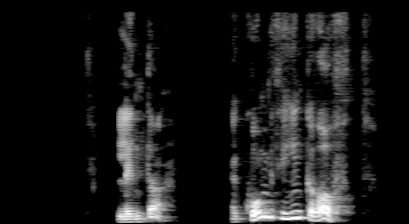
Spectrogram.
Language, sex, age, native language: Icelandic, male, 40-49, Icelandic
